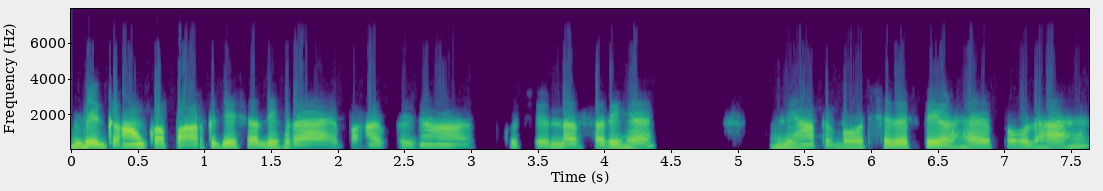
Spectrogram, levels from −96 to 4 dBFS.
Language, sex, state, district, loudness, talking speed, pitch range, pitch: Hindi, male, Bihar, Jamui, -17 LUFS, 175 wpm, 155-175 Hz, 165 Hz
